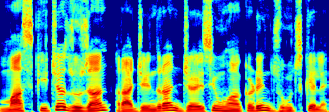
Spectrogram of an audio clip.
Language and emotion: Goan Konkani, neutral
